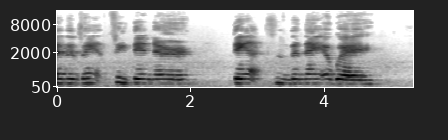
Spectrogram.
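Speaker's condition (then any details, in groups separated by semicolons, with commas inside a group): Cerebral palsy; lifelong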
